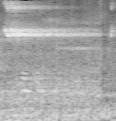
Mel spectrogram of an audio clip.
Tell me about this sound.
Loud squeaking noise produced by friction with the shoes and the wood floor.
